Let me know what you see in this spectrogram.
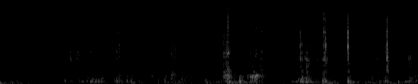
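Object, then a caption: Wooden puzzle pieces in a wooden tray. Gloved fingertips rub and slide solid wood pieces inside a small square wooden tray puzzle with a hardwood frame. Soft, dry scraping and patter give way to a few sharper, bright clicks as the pieces knock against each other and the frame. The sound is quiet and close, and each click dies away almost instantly.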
